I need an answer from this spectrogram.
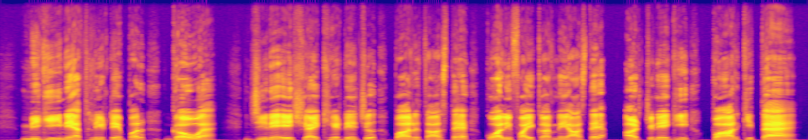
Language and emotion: Dogri, happy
